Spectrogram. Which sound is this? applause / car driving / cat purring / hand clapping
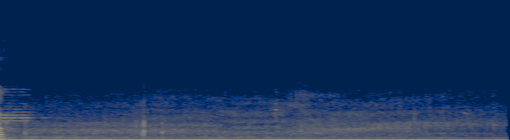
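car driving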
